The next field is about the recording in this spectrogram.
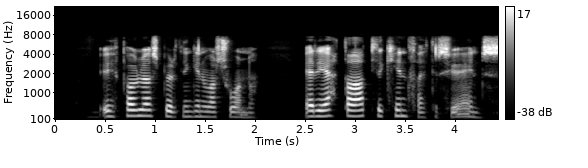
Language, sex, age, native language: Icelandic, female, 40-49, Icelandic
